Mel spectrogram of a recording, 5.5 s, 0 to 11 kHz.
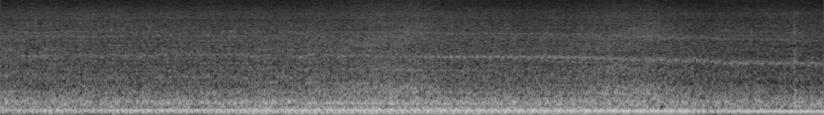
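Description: Honda Gold Wing's 1833 cc flat-six engine running steadily while riding at street speed, heard from the rider's seat over a steady rush of road and wind noise; the engine's pitch steps down slightly about four and a half seconds in.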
